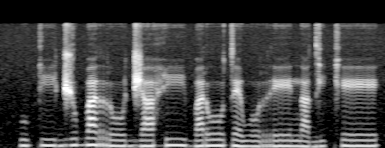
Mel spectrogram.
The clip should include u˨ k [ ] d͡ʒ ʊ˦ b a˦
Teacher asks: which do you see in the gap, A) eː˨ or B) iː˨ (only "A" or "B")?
B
